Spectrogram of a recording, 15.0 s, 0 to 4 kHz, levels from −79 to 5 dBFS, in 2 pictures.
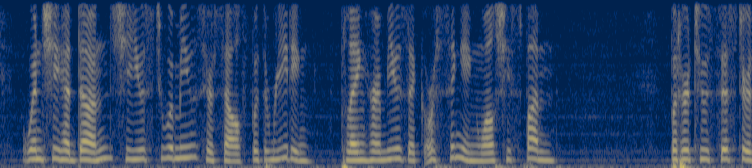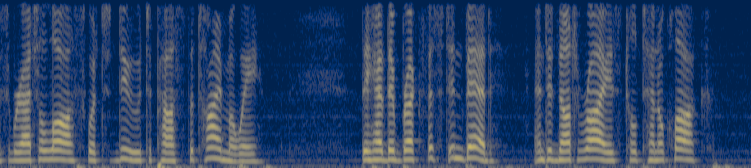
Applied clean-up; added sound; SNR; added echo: none; none; none; none.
